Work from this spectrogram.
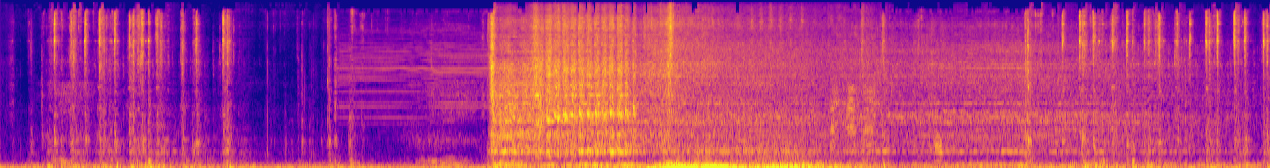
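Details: Van engine project being started for the first time: starter grinds, engine catches with a surge then sags and dies instead of idling; failed start, cause not stated, succeeded on next attempt.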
